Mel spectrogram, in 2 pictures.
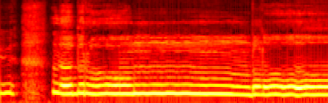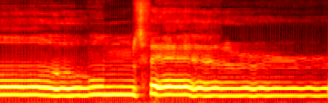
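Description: A man singing a Scots ballad unaccompanied, drawing out long held notes with a slight waver in pitch. He takes quick breaths about half a second in and again near six seconds in.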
